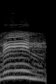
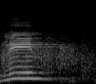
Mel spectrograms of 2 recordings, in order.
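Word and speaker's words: lien: And how would you spell that? L-I-E-N, lean. That's the right answer. Well done. It is lean.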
